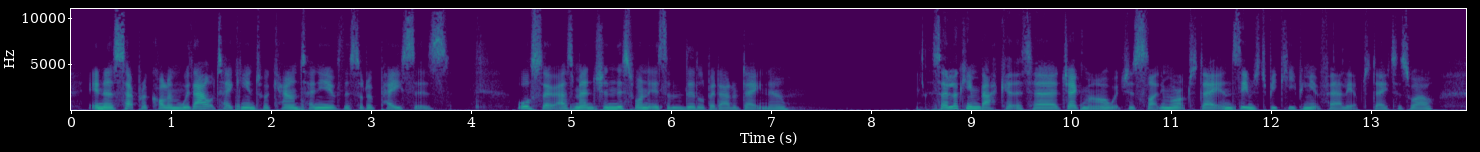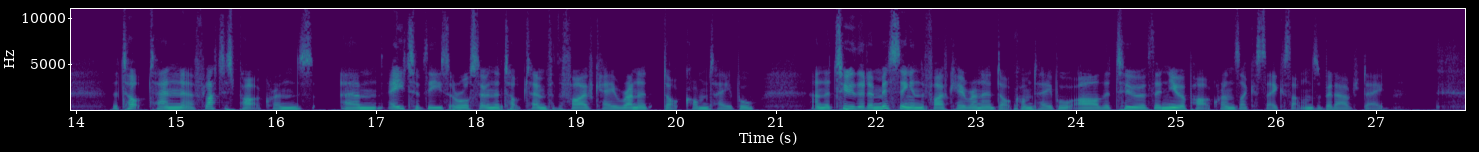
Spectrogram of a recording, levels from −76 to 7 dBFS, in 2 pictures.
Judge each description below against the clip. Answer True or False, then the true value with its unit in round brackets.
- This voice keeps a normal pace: False (220 wpm)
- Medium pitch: True (165 Hz)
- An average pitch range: False (2.3 semitones)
